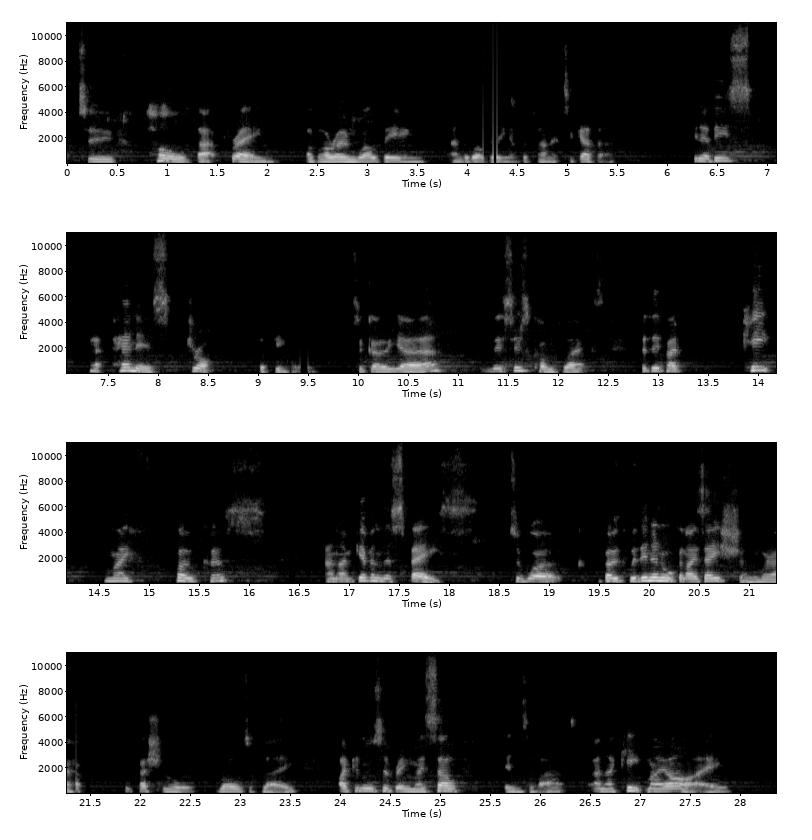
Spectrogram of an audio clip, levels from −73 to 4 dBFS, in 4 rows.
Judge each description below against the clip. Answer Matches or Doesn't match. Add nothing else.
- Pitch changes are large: Doesn't match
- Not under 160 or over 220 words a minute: Doesn't match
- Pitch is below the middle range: Doesn't match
